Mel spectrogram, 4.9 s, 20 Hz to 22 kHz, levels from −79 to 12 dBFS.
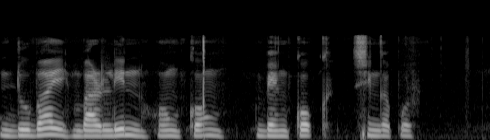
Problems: constant background noise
